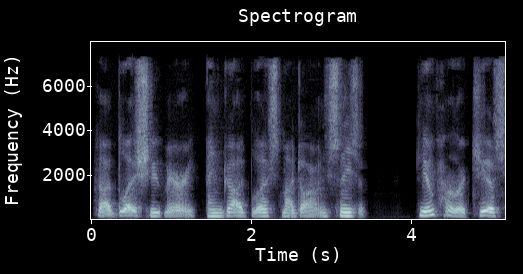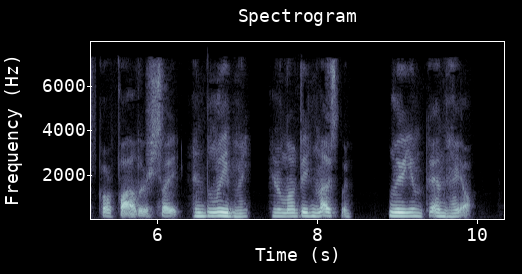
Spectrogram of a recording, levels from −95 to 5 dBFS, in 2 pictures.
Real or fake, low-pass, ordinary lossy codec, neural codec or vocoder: fake; 7.2 kHz; AAC, 32 kbps; autoencoder, 22.05 kHz, a latent of 192 numbers a frame, VITS, trained on one speaker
